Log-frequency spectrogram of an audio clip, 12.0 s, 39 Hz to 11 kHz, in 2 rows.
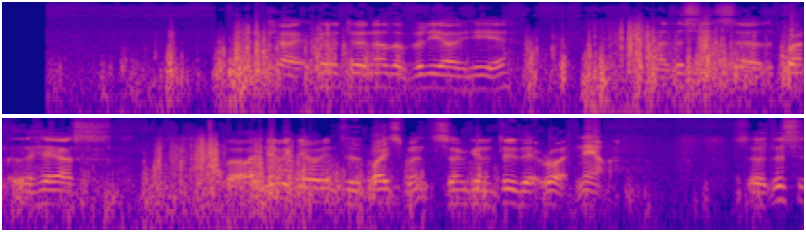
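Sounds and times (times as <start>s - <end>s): wind buffeting microphone: 0.4s - 12.0s.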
